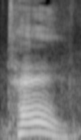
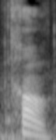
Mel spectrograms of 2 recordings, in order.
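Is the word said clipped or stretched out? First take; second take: stretched; clipped. First: It is said stretched out, local-style. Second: It is said short and clipped, France-style. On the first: "We say teint to mean their skin hue" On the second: "the way she said it was like"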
